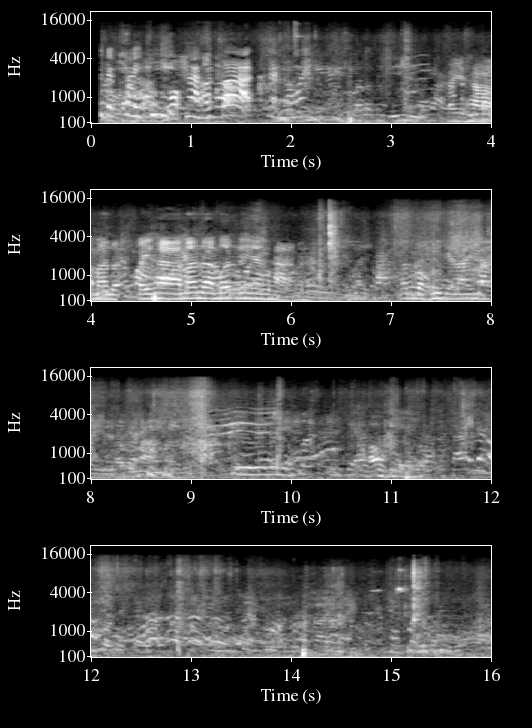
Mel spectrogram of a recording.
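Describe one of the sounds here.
A crowd of people chatters around outdoors.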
